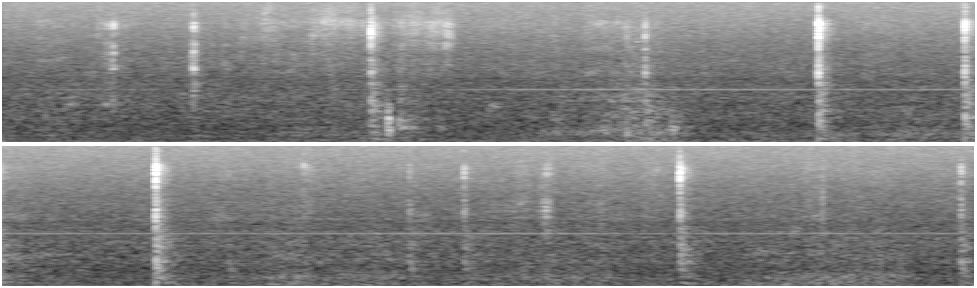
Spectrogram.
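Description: Light, irregular clicks and taps of small plywood window frames being handled and pressed into place on a hardboard work board, about half a dozen in all, over a steady low hiss.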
